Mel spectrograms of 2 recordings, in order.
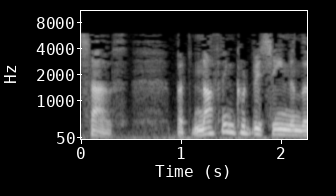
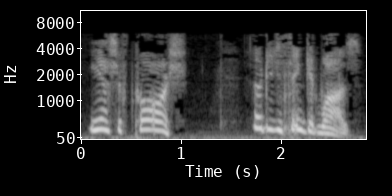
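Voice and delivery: put-on cheerful young hobbit. A narrator's reading. Merry greeting the frightened travellers, amused. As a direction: tease them for being scared.

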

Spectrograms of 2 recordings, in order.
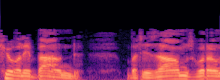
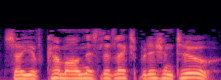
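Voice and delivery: higher, lightly cheeky hobbit voice; Merry; 6 semitones higher than usual. Acted. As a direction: greet a friend with wry cheer. Merry jokes with Pippin.

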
